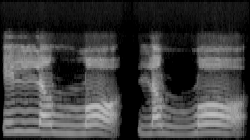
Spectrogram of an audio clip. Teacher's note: we are going to make the lam of Allah's word heavy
